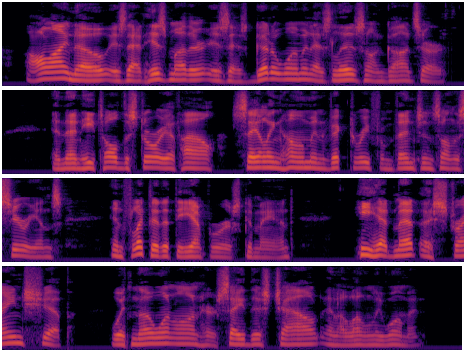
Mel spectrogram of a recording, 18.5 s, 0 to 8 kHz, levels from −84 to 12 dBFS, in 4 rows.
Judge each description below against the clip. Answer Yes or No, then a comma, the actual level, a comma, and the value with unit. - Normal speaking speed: Yes, average, 190 wpm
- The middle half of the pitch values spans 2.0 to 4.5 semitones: Yes, average, 3.1 semitones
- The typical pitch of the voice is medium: Yes, medium, 145 Hz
